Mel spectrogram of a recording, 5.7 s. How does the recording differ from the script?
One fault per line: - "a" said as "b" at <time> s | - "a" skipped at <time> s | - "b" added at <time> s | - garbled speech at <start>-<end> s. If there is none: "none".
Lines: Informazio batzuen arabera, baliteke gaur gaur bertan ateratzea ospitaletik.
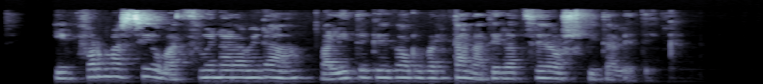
- "gaur" skipped at 3.2 s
